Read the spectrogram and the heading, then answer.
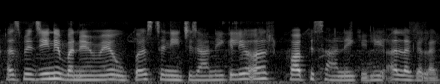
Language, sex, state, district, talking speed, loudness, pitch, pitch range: Hindi, female, Bihar, Kishanganj, 245 wpm, -28 LUFS, 220 Hz, 205-235 Hz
